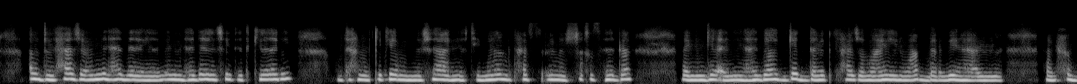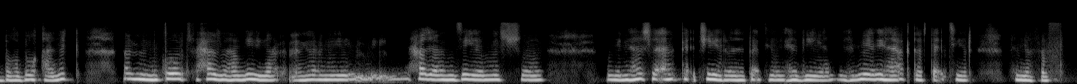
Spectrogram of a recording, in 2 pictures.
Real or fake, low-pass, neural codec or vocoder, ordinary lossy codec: fake; 7.2 kHz; codec, 16 kHz, 1 kbps, FreqCodec, smaller model; none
